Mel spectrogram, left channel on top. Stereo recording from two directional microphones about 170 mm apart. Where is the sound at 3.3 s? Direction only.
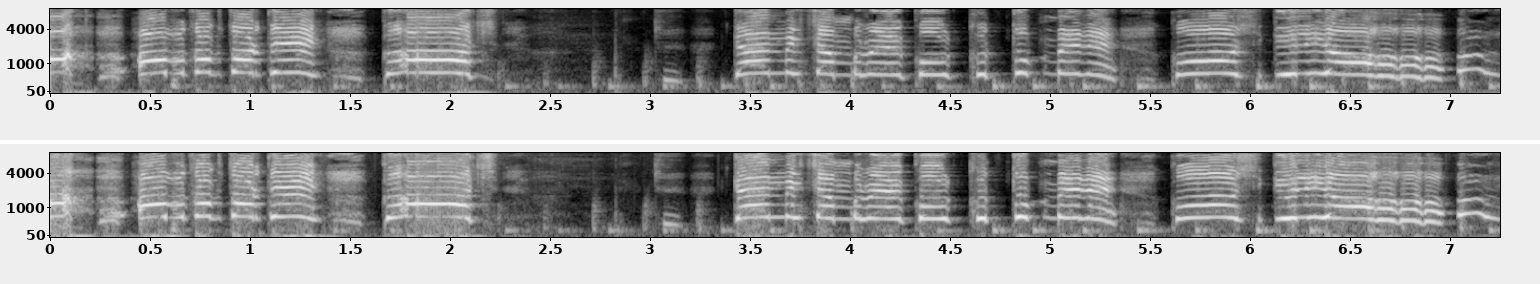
10° right (ahead or behind).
